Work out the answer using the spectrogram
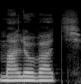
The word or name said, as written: maľovať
